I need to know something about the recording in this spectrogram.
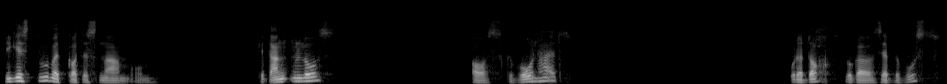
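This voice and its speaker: A man preaching a sermon in an earnest manner, asking rhetorical questions, repeating phrases and slowing down on key lines. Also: on the low side, animated, darkish tone, dry recording, lo-fi sound.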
